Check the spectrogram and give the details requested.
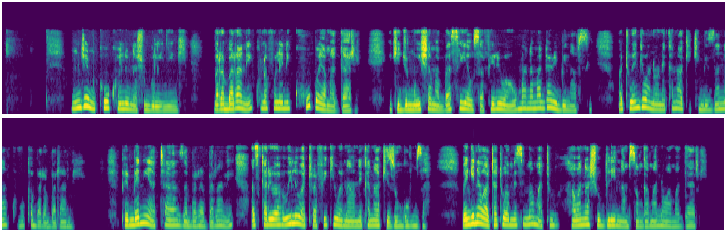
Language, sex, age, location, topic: Swahili, female, 36-49, Nairobi, government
